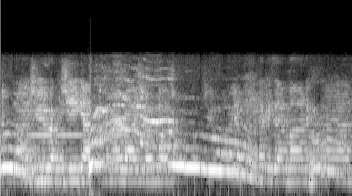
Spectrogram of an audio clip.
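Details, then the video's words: Three-legged dog howling in time with Buddhist chanting and a music track; a howl rises sharply, holds, then slides steadily downward, over continuous low chanting voice. "the three legged Buddhist Dog chants"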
